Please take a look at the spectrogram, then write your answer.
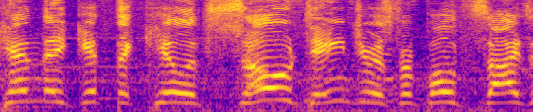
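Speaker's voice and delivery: excited. Real, not acted. Tense play-by-play call.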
